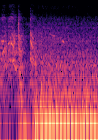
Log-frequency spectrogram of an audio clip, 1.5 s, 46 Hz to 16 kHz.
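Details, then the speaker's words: 700MT big-twin motorcycle in neutral, after a fix for the TFT screen cowl vibration noise: brief starter whirr, then it catches and settles into an even, loping idle with no rattle or buzz. Normal idle, cowl feels firmer. "so um just take it take it out into neutral don't you love the sound of these big twins they're very much like a V"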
